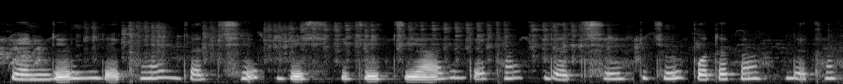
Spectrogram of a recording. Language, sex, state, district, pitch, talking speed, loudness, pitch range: Bengali, female, West Bengal, Jalpaiguri, 265 Hz, 80 wpm, -18 LUFS, 225-290 Hz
